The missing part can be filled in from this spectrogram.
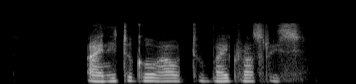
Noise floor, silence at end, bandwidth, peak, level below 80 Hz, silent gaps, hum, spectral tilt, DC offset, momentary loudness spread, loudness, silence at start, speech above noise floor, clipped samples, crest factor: -78 dBFS; 0.55 s; 7.4 kHz; -2 dBFS; -74 dBFS; none; none; -6 dB/octave; under 0.1%; 9 LU; -25 LUFS; 0.85 s; 53 dB; under 0.1%; 24 dB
